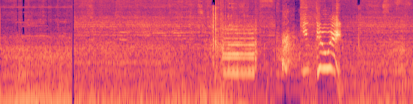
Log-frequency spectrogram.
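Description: A car horn sounds once for just under a second, about four seconds in, as a warning to a cyclist pulling out. It is followed by a driver's shouted exclamation over car cabin and road noise.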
